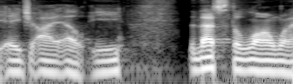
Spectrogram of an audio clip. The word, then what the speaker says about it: Chile: Well, so there's Voodoo Child, and I think it's pronounced Voodoo Child. It's Chile.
